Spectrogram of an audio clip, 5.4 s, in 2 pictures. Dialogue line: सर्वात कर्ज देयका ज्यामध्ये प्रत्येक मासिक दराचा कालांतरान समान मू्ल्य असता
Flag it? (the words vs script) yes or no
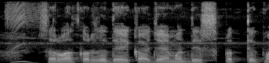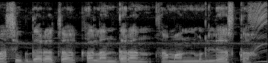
no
